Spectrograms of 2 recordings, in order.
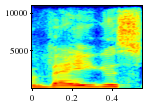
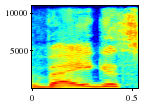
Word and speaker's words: vagus: Few reasons: same cells in the gut to the brain, our biggest nerve in our body, our vagus nerve.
